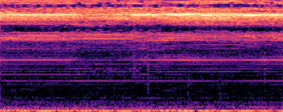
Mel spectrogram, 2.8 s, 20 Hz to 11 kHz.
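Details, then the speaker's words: Ambition Ninja wireless pen tattoo machine at about 7.5 V with a 7-round liner: steady, even buzz over a constant low hum with no stutter or rattle, low vibration, very consistent. Normal running. "Very nice, very consistent, as you see."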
